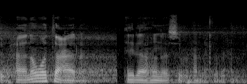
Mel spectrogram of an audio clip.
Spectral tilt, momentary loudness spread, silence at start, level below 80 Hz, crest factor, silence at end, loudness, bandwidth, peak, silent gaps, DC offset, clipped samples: -6 dB/octave; 13 LU; 0 s; -56 dBFS; 20 dB; 0 s; -27 LUFS; 10.5 kHz; -6 dBFS; none; under 0.1%; under 0.1%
